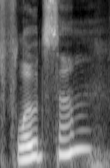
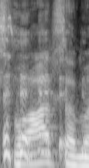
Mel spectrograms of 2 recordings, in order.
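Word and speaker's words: flotsam: I always thought it was floatsome. Like I just added an a in there and tonight I was thinking about the chapter and I was like oh it's floatsome. I said it wrong for like 20 years.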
